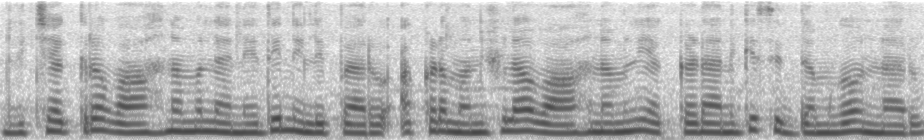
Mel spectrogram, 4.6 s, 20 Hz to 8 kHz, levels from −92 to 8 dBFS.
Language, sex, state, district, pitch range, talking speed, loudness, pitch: Telugu, female, Andhra Pradesh, Srikakulam, 185-215 Hz, 145 wpm, -26 LUFS, 195 Hz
